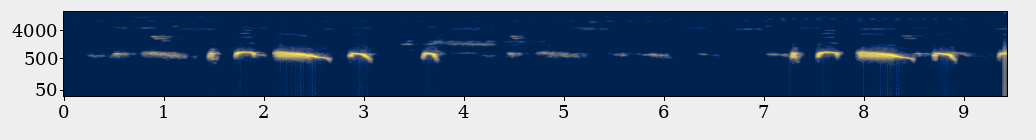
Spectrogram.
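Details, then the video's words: Spotted dove from Vietnam cooing: soft low murmured notes leading into loud, clipped, hollow coos in quick groups, with a few faint higher chirps of other birds in the background. "Tiếng cu gáy Việt"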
